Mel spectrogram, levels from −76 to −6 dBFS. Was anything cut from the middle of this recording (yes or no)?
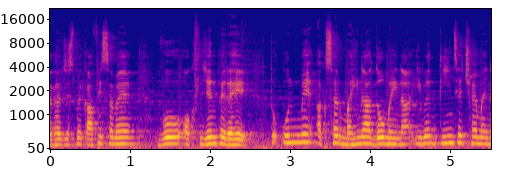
no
